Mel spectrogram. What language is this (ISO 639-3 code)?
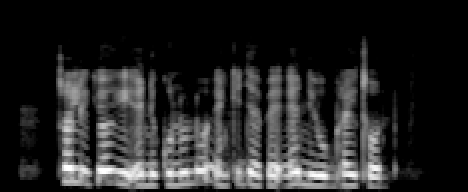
mas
